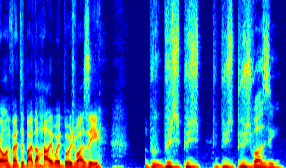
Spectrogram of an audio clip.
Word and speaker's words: bourgeois: Bourgeois? Wouldn't you see it in books and stuff, and it would be like, what's burgoise? Burgoise? Because that's how it's spelled, is like burgoise.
